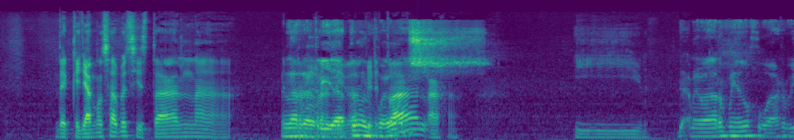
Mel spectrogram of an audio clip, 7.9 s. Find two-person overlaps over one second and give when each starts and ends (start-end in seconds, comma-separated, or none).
2.8-4.6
